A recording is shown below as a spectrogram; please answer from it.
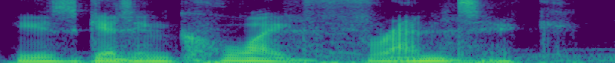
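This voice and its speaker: A man voicing a cold, clinical scientist who dictates experiment notes in a measured, detached, deliberate way for a comic dub. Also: low voice, vocal fry, background noise, full character voice. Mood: wary, clinical. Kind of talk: scripted comic dub, log-style narration. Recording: voice under prominent music.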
